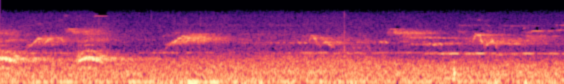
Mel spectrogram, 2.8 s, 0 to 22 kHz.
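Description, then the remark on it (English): Faint, scattered bird chirps and calls outdoors at 8 a.m. on a mid-February morning, several short notes spread across a few seconds over a steady, hissy background with no one speaking. “Birds are chirping.”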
